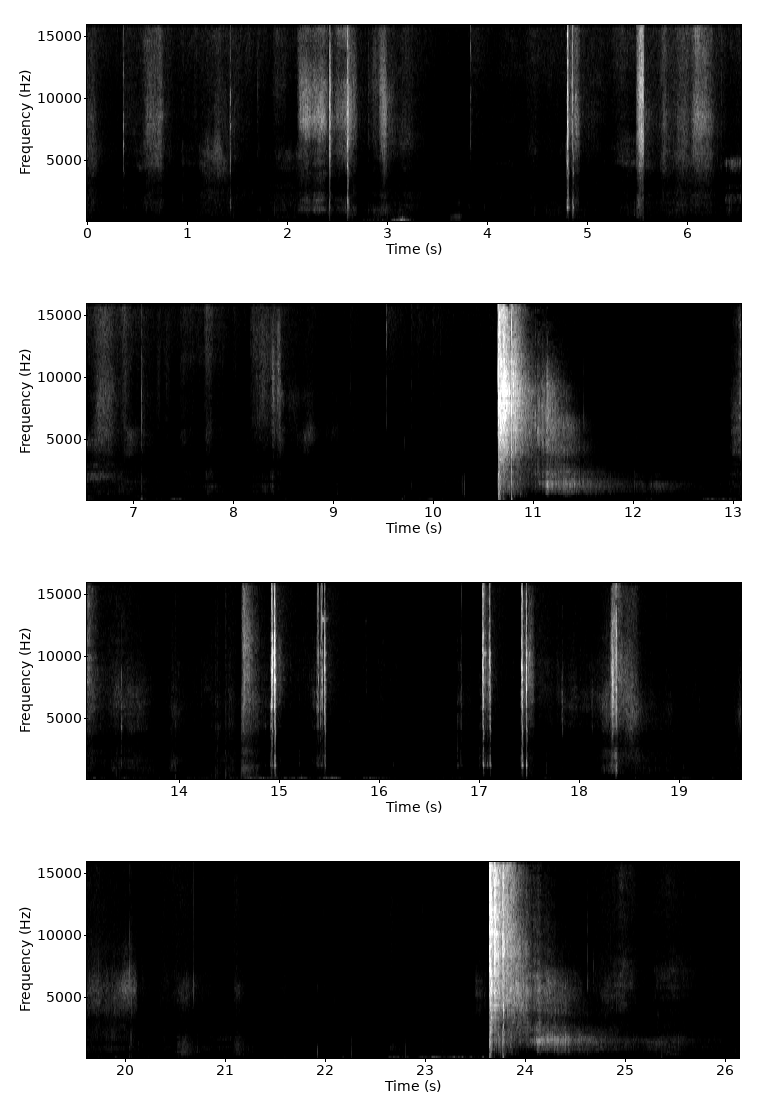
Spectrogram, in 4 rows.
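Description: Two sharp .22 LR rifle shots from a Savage Mark II, about thirteen seconds apart and the loudest sounds, each followed by a short echo, with several lighter clicks and knocks between them. The exploding target in the cereal box is not set off.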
